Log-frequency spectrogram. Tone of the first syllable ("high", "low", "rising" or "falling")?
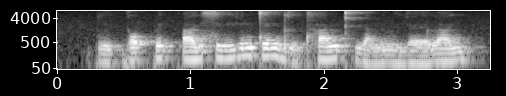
low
